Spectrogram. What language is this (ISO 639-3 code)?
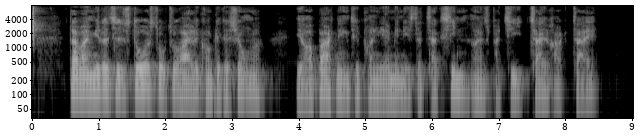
dan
